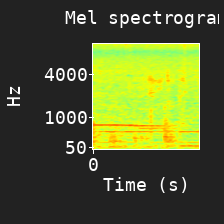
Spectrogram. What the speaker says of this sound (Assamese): পিয়াজখিনি ৰঙচুৱা হোৱালৈকে ভাজিব লাগিব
